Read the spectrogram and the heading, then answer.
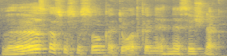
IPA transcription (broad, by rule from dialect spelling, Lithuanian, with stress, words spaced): ˈʋʲɪskɐs sʊsʲɪˈsʊkɐ ˈtʲuɔtkɐ nʲɛ nʲɛˈsʲɪʃʲnʲɛk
